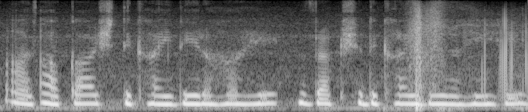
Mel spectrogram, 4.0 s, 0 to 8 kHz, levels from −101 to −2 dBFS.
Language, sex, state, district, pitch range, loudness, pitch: Hindi, female, Goa, North and South Goa, 220-235 Hz, -17 LUFS, 230 Hz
